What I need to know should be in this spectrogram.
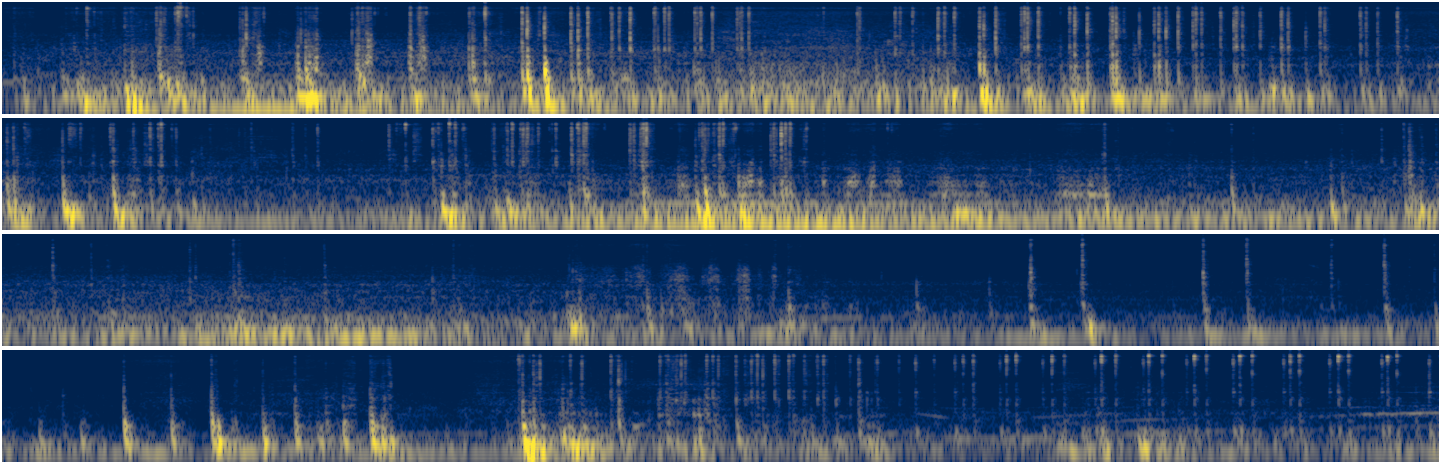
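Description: Long fingernails tap and click rapidly on hard plastic, close up.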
